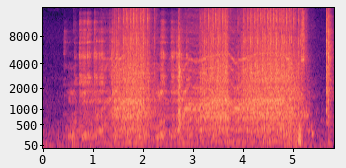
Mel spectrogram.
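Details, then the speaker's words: Janome Combi sewing machine/serger with drag removed from a cover rubbing the hand wheel: runs in uneven bursts, speed sagging and surging; better but drive still weak, motor belt still too loose. "yeah it's definitely better but i still think that belt's too loose"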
